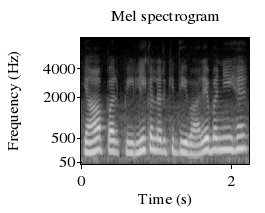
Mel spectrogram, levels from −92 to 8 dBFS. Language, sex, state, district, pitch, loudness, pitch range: Hindi, female, Rajasthan, Jaipur, 235 Hz, -14 LUFS, 215-255 Hz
